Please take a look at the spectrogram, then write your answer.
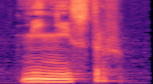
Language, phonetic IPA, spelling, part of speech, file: Russian, [mʲɪˈnʲistr], министр, noun, Ru-министр.ogg
- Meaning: minister (the politician who heads a ministry)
